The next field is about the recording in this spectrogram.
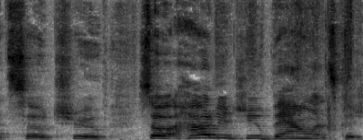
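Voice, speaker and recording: A woman speaks in an unremarkable speaking voice with ordinary pitch variation. Her pace is moderate. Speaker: artist and painting channel host. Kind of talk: interview questions.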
